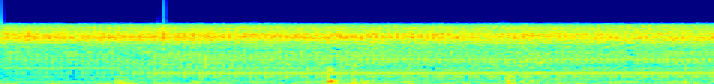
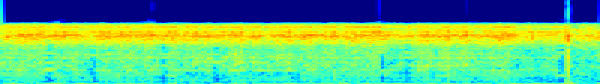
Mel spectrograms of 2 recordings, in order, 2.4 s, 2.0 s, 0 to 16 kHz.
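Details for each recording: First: Philips cordless rechargeable electric shaver, fully charged but measuring only 1.25 V at the motor, before modification: thin, steady buzz with a lazy, uneven rattle. The cutter motor turns slowly because it is starved of voltage, so shaving takes very long. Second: Philips cordless shaver after modification, with the charging system removed to change the DC supply: a high, even, fast buzz with constant pitch and no rattle. Normal motor running.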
